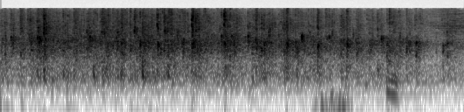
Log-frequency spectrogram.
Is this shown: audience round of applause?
yes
